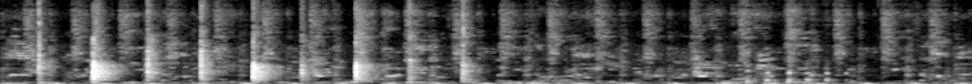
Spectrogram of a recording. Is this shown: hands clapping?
yes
